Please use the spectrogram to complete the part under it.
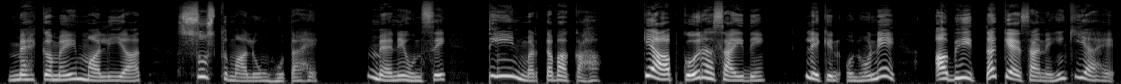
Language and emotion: Urdu, disgusted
